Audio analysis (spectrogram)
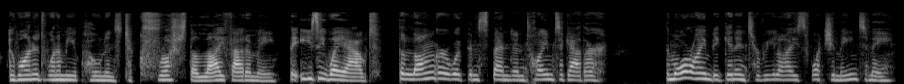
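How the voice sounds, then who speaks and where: An actress voicing a tough, guarded but loyal young Irish pit fighter in a video game, speaking bluntly and colloquially. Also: female voice, medium pitch, dry recording, clean studio sound, lightly acted. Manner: blunt, rough-edged, colloquial. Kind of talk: video game companion dialogue.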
